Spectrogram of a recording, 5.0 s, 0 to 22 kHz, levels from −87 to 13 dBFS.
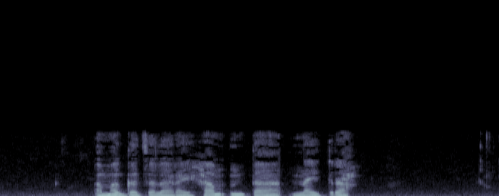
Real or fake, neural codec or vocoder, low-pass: real; none; 7.2 kHz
